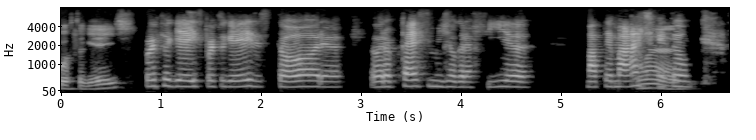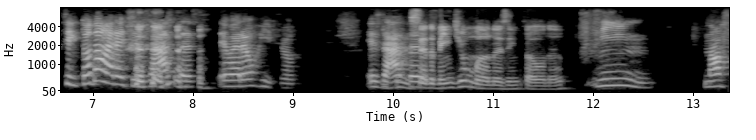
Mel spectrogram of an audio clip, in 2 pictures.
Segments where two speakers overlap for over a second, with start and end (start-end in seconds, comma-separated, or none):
none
